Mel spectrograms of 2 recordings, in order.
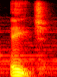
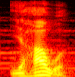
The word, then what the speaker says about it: Yahweh: And you can see it, See, it says Yohewah. When it really says, it just said Yahweh. That's how you say it, man.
